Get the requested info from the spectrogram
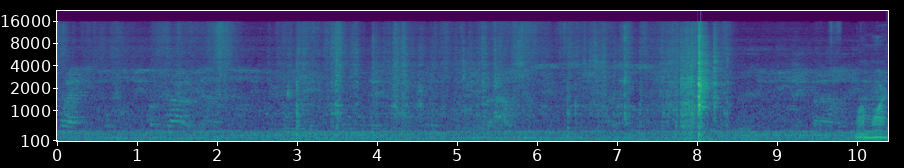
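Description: Faint squishing and crumbling of a hand kneading damp salmon croquette mixture in a plastic bowl, with a few light ticks and one sharp click about eight seconds in.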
